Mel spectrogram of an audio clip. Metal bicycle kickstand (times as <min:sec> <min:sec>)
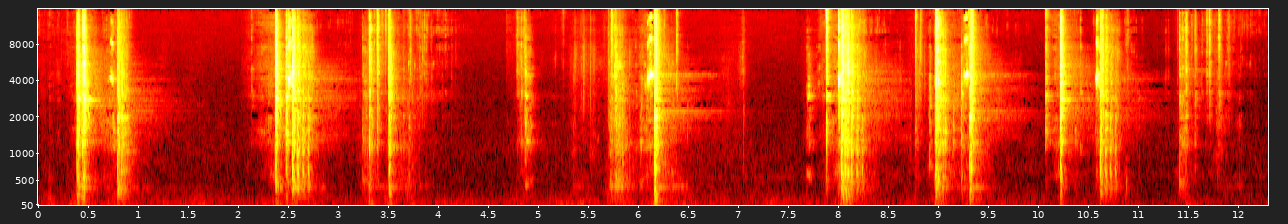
0:00.4 0:01.1, 0:02.2 0:03.8, 0:05.7 0:06.6, 0:07.7 0:12.0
